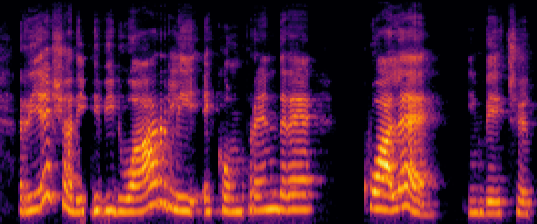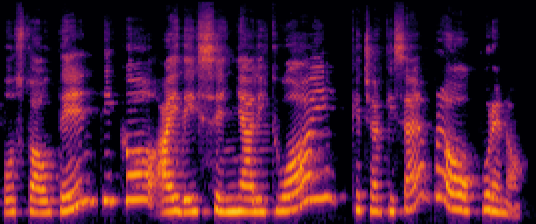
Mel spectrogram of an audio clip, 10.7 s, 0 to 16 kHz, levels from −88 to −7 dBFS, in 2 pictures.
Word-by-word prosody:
Riesci 260 - 0
ad 220 -3 +1
individuarli 230 - +2
e 215 +1 -5
comprendere 245 +3 -1 0.4
qual 260 -5 +7
è 310 - +5 0.3
invece 190 -1 -4
il 180 - -10
posto 205 +2 -6
autentico? 385 - -3
Hai 210 +2 +2
dei 210 +1 -1
segnali 215 -1 0
tuoi, 355 - -2
che 245 - -6
cerchi 220 -2 -6
sempre, 445 - -6
oppure 240 -2 -1
no? 200 0 -11
230 Hz, 110 wpm, -24 LUFS, 215-260 Hz, 0.4 s, qual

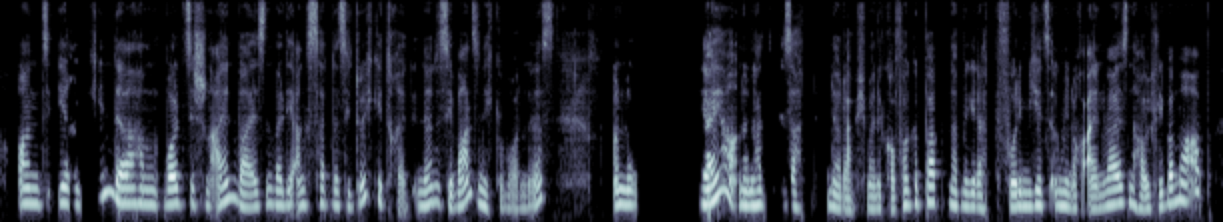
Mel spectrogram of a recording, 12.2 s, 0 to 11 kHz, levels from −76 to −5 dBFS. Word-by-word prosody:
und 190 -2 0
ihre 190 -2 0
Kinder 215 - +2
haben 180 -2 -1
wollten 185 +1 +5
sie 190 +1 0
schon 175 -2 -2
einweisen, 185 -5 +1
weil 175 -1 0
die 175 - -1
Angst 175 +4 -1
hatten, 185 0 -3
dass 170 -1 0
sie 160 - -5
durchgedreht 215 - -4
ne, 170 +2 0
dass 205 -2 -1
sie 150 - +1
Wahnsinnig 165 -1 +1
geworden 70 - -9
ist - - -3 0.5
und 185 0 +3 0.7
ja, 190 0 +7
ja, 335 +7 +4
und - - -6
dann 170 -1 +3
hat 175 0 -2
sie 185 - -41
gesagt 170 -3 -3 0.2
„Na, 160 -4 -1
da 135 - -2
habe - - -11
ich - - -11
meine 140 0 -2
Koffer 130 +7 -2
gepackt 205 +3 0
und 185 - -2
habe 165 - -2
mir 160 - -1
gedacht, 150 -3 -1
bevor 155 - +1
die 165 - +2
mich 165 +1 -1
jetzt 175 -1 +1
irgendwie 165 -1 0
noch 145 - -5
einweisen, 180 +7 +2
haue 135 -2 +1
ich 145 - -6
lieber 160 +4 +3
mal 215 0 +2
ab.“ - - -2
175 Hz, 255 wpm, -22 LUFS, 160-190 Hz, 0.7 s, ja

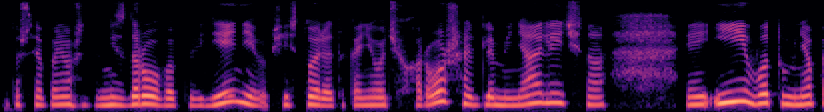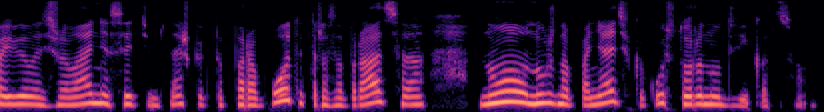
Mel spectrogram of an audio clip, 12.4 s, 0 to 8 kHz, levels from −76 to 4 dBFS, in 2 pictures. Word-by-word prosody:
потому 210 - -11
что 205 +1 -6
я 200 - -8
поняла, 205 +1 -2
что 195 - -16
это 190 0 -11
нездоровое 200 0 +1
поведение, 210 +7 -1
и - - -6
вообще 205 - -9
история 200 -2 -1
такая, 195 +1 -8
не 195 - -2
очень 195 -1 -5
хорошая 235 +3 -1
для 205 +1 -3
меня 195 +6 -1
лично. 235 -5 -3 0.6
Э, - - -2
и 245 +8 +5
вот 245 -2 +2
у - - +1
меня 210 +2 0
появилось 215 -3 +1
желание 215 +5 +1
с 205 - -14
этим, 210 -3 -2
знаешь, 220 +2 -4
как-то 195 -1 -12
поработать, 210 - 0
разобраться, 205 +3 -2 0.4
но 265 +5 +7
нужно 235 -2 +4
понять, 220 +8 -1
в - - -31
какую 225 +6 -4
сторону 215 -1 +1
двигаться. 190 +1 -12
210 Hz, 185 wpm, -20 LUFS, 195-235 Hz, 0.6 s, но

